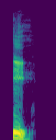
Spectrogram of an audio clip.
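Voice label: American phonetics sound happy; 英语音标发音（剑桥版）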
